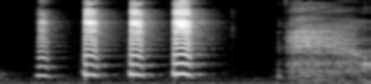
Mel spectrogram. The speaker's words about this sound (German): Ähm, ich habe aus meinem Tabuspiel die Quietsche, die Pinke, die ihr vielleicht kennt, äh, rausgeholt und würde jetzt einfach immer, äh, wenn es besonders eklig wird und ich es vorher weiß, einfach kurz ein Signal geben.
